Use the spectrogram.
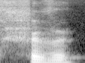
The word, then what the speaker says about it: cheveux: Cheveux is not chevaux. Chevaux is the plural of cheval, and cheval is horses. And so it's really interesting and important to well pronounce it. You say cheveux for the hair and chevaux for the horses.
